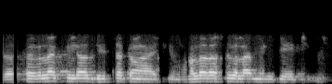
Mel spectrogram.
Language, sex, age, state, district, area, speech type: Odia, male, 30-45, Odisha, Boudh, rural, conversation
